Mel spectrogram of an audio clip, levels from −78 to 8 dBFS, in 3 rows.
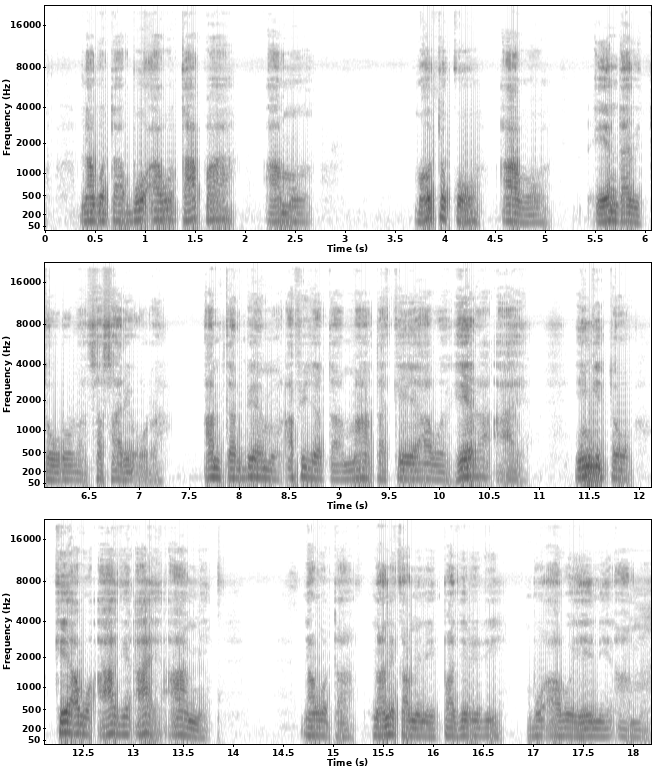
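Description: Buffer tearing runs throughout the speech: writer and reader overlap within each period, splicing in a small slice of audio about 40 ms old, producing a 50 Hz robotic buzz.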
